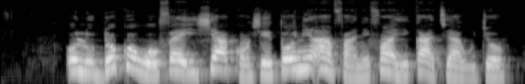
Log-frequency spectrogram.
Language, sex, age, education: Yoruba, female, 30-45, tertiary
